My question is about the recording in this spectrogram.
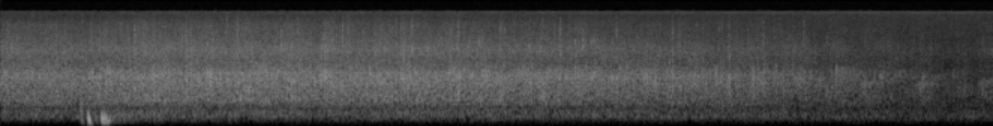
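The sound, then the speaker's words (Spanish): Sustained applause from a crowd at a religious gathering, given for the Lord, a dense steady clatter of many hands clapping that holds for several seconds, with a couple of sharp thumps near the start, then slowly tapers off. “Y los vagos, vamos a dar un aplauso al Señor también, por si acaso.”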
